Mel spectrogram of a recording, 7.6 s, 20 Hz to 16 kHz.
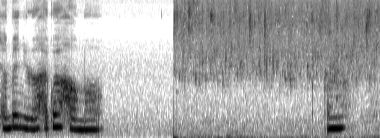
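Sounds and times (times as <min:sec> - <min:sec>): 
speech: 0:00.0 - 0:02.1, 0:06.6 - 0:07.0
shower head spraying running water: 0:03.5 - 0:07.5.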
